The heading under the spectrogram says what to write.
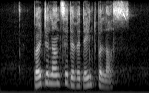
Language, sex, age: Afrikaans, female, 19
